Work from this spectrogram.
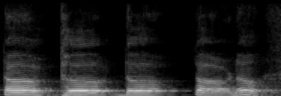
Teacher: ਸਾਡੀ ਜੀਭ ਹੈ ਜਿਹੜੀ ਉਹ ਮੁੜ ਕੇ ਜੀਭ ਦਾ ਥਲੜਾ ਹਿੱਸਾ ਤਾਲੂਏ ਨੂੰ ਟੱਚ ਕਰਦਾ ਹੈ। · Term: ਉਲਟੀ ਜੀਭੀ ਧੁਨੀਆਂ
